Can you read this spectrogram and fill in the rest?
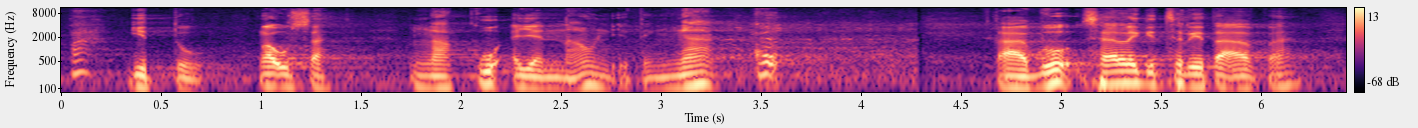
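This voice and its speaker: A man preaching a sermon with a Sundanese accent, lively, sometimes jumping into high mimicking voices. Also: unhurried, a little hiss or hum. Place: large mosque hall. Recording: long reverb of mosque hall.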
